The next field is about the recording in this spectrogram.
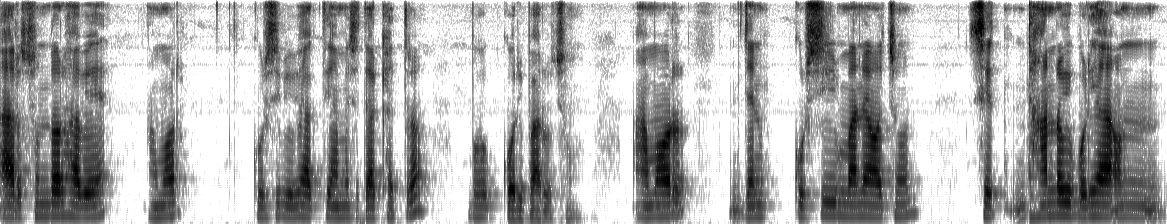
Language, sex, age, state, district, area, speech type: Odia, female, 45-60, Odisha, Bargarh, urban, spontaneous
